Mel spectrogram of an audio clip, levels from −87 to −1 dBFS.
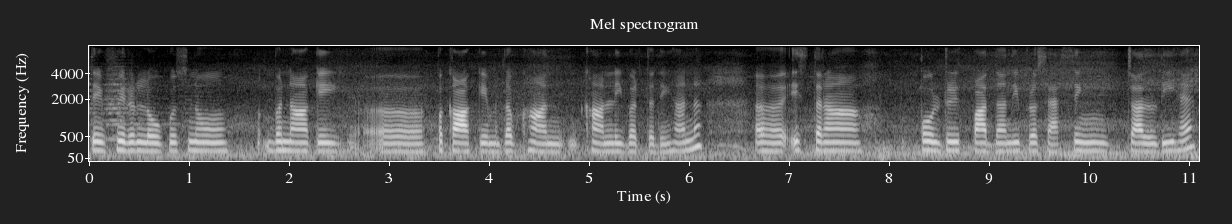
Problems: constant background noise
